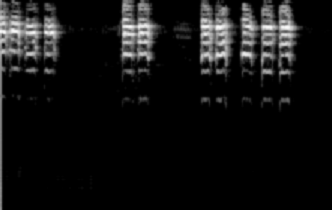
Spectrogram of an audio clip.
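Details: Red-breasted parakeet lure sound: rapid runs of loud, raspy squawks in threes and pairs, closely spaced and strongly repeated.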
